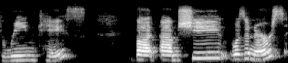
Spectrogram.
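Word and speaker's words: Rene Caisse: it was formulated by this Canadian nurse named Renee Casey, or her name was actually pronounced Reen Case.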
